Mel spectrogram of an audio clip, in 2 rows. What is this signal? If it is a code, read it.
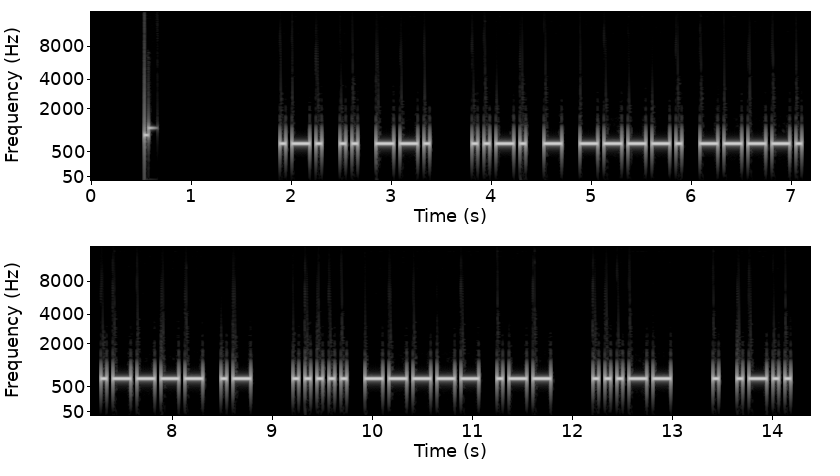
Morse code, heard as a keyed tone, about 21 wpm, 700 Hz. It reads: RIG FT991A 50W 3 EL
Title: Practice QSO - Exchange 2 - Info - 20wpm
